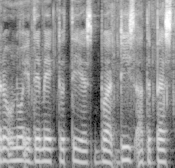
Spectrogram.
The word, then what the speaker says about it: tortillas: น้ำมันเจียวที่แม่บ้านเฮ็ดไว้เด้อพี่น้อง And then now we're gonna grill some tortillas. I have some corn and some flour tortilla. อันนี้ tortilla ข้าวโพดสาลีเด้อพี่น้อง ภาษาอังกฤษคนอเมริกาเขารู้จักว่าเขาสิว่า tortillas แต่ว่าวิธีออกเสียงแท้ๆค่ะแม่น tortillas เด้อพี่น้อง like that.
